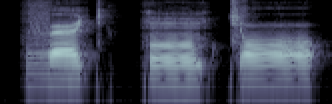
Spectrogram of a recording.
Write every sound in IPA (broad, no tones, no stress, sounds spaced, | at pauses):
v œː c kː õː p c oː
